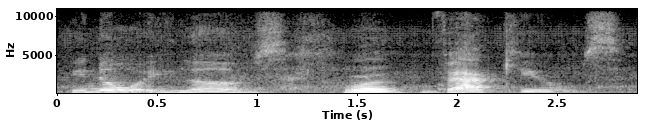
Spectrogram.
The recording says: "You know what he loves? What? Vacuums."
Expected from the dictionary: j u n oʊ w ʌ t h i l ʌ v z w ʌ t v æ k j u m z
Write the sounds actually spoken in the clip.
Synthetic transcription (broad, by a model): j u n oʊ w ʌ t h i l ʌ v z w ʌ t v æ k j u m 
